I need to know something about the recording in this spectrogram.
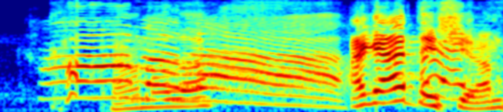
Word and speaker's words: Kamala: First, you say comma like a comma in a sentence. Then you say la like la la la la la. Put it together, and it's 1, 2, 3. Kamala.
